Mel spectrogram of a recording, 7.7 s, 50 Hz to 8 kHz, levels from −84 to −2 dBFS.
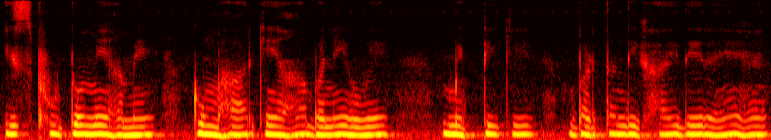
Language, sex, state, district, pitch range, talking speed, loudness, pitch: Hindi, female, Uttar Pradesh, Jalaun, 170-180 Hz, 125 wpm, -28 LUFS, 175 Hz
